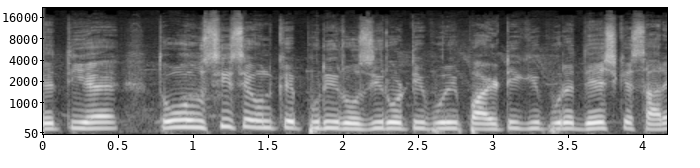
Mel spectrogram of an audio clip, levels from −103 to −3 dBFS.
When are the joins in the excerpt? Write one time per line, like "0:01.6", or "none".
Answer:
none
